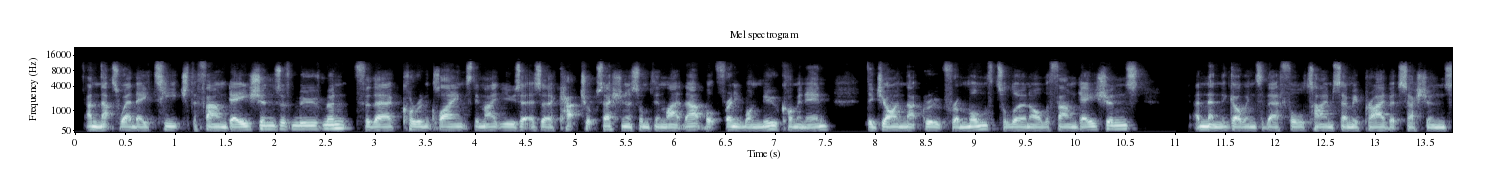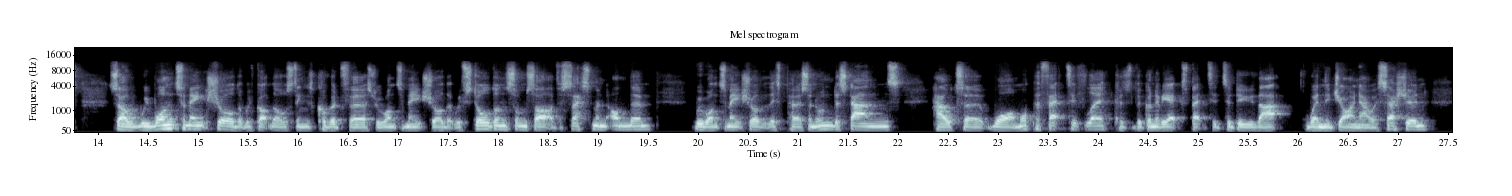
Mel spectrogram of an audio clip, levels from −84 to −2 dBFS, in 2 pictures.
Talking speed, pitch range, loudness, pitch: 240 wpm, 90-110 Hz, -19 LUFS, 95 Hz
